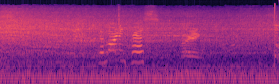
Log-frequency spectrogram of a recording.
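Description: Steady low rumble of a Jeep Wrangler running at low speed, with faint voices talking in the background.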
